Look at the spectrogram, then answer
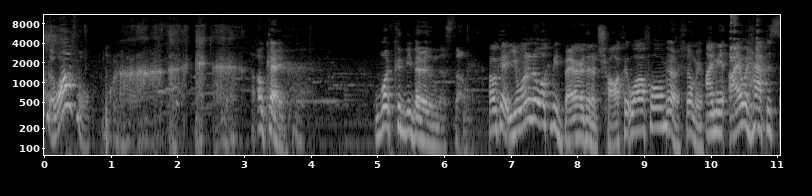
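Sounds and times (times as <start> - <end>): man making throaty disgust noise: 0.9 - 3.2.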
